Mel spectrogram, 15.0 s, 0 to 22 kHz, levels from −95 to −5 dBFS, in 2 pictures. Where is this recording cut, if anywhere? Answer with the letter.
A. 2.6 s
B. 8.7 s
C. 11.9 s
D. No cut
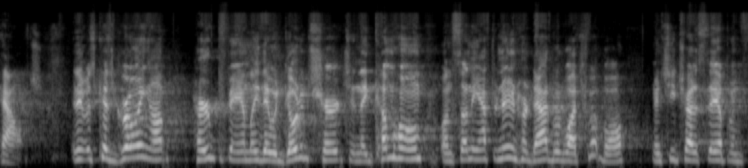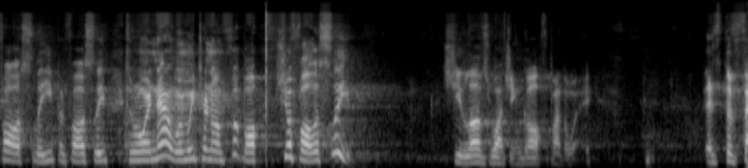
B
